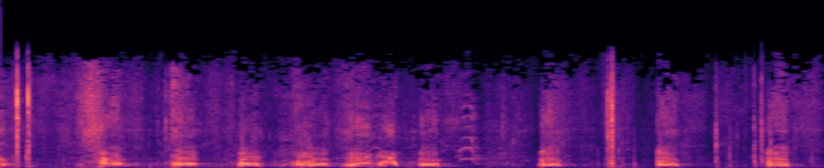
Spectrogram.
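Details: Cane Corso from a breeding kennel where dogs are raised in a family setting, giving a rapid run of deep, loud barks about twice a second, with short pauses between bursts.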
